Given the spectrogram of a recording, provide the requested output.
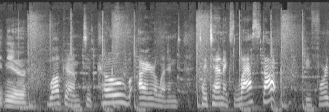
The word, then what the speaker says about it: Cobh: Today we're in Cove and yes, that's pronounced Cove.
